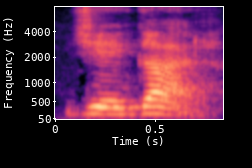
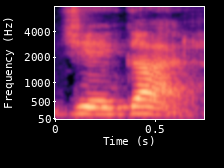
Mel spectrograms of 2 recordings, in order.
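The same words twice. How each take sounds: First: The double L is said with a y-like sound. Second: The double L is said with a y-like sound.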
